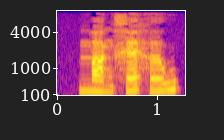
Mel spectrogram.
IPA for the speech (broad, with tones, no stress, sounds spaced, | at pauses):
m a˨˩ ŋ x ɛ˧˥ h ə˧˥ w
